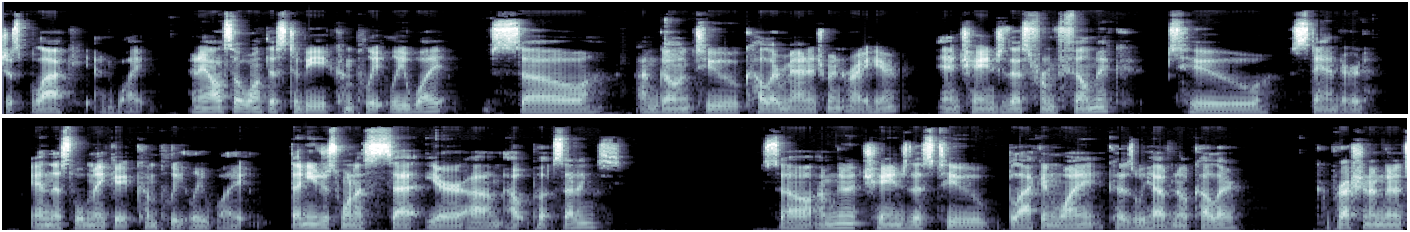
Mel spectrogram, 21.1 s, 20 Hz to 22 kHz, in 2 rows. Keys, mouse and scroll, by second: 1.2 click, 3.6 click, 4.6-5.0 scroll down 18, 6.9 click, 6.9 scroll down 1, 7.9 click, 10.3 click, 13.7 click, 18.3 click, 20.3 click.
